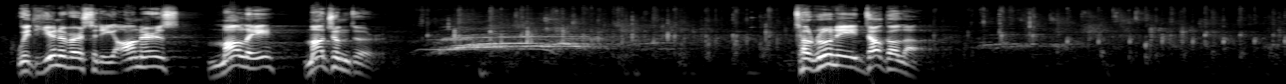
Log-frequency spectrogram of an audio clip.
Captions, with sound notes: With university honors, Molly Majamdur. (crowd cheering and applauding) Taruni Dalgala. (crowd applauding)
